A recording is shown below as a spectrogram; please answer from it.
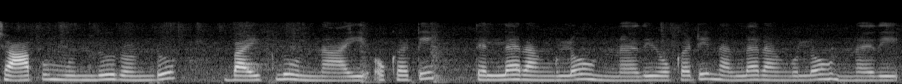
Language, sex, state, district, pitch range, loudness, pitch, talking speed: Telugu, female, Telangana, Mahabubabad, 195-225 Hz, -19 LUFS, 205 Hz, 85 wpm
